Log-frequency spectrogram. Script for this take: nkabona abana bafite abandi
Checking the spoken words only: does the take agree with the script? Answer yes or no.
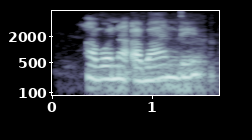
no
